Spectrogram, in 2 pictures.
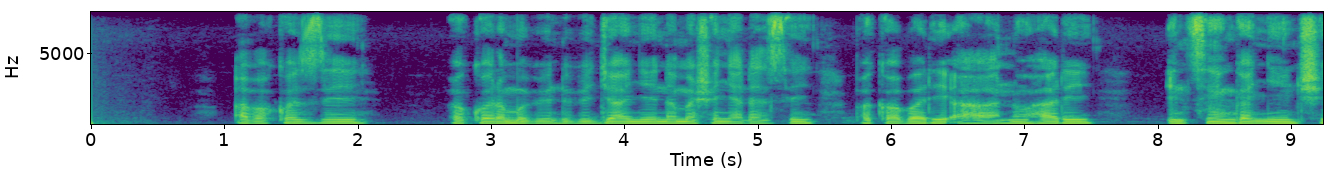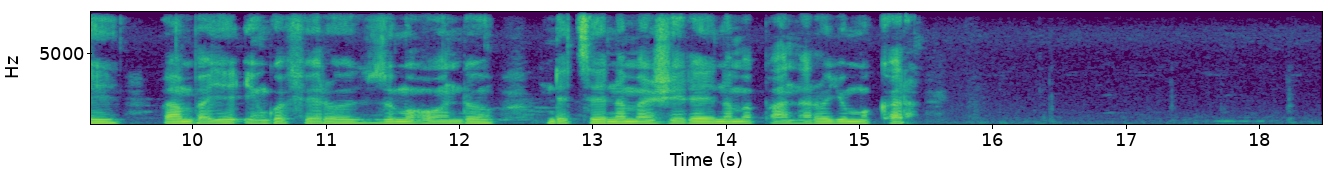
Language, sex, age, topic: Kinyarwanda, female, 36-49, government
